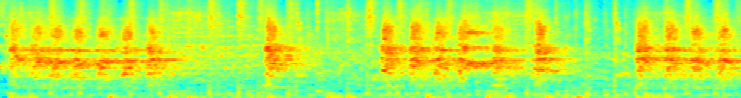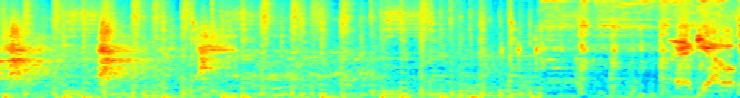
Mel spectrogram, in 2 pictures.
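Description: Dog barks woven into an Italian pop song keep recurring in quick bursts over the full backing track, loud and rhythmic throughout.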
